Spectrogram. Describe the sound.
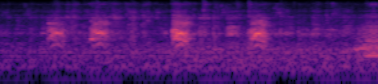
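A dog barks and whimpers in a handful of short, muffled yelps spaced unevenly over a low background hiss, with the strongest cries coming near the middle.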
